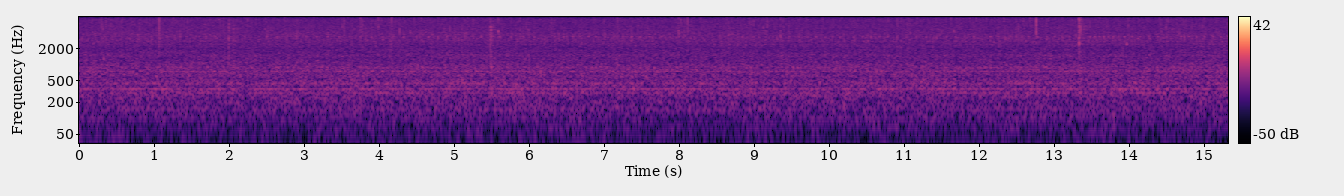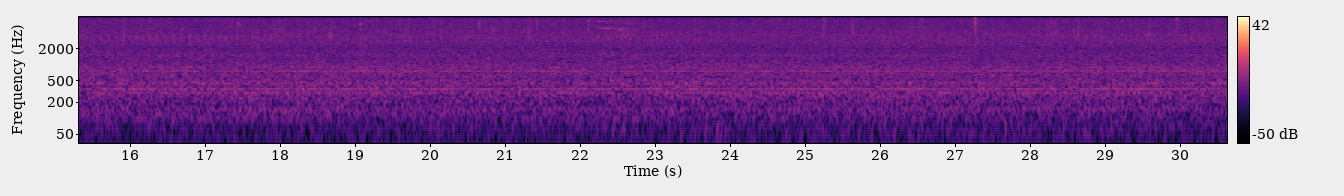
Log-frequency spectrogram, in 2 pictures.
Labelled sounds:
22.2	22.6	Pacific white-sided dolphin, 4.4 to 6.7 kHz

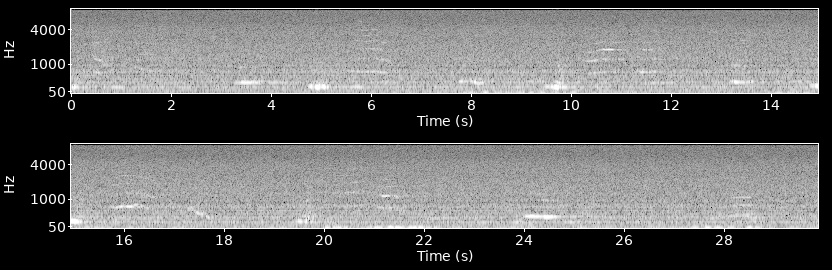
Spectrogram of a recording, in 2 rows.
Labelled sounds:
5.9	6.2	humpback whale, 1.9 to 2.0 kHz
10.3	10.9	humpback whale, 1.1 to 2.0 kHz
21.1	21.4	humpback whale, 1.1 to 1.2 kHz
28.1	28.6	humpback whale, 1.0 to 1.2 kHz

